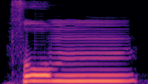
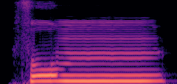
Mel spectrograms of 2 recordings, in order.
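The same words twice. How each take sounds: Both takes have the same delivery.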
